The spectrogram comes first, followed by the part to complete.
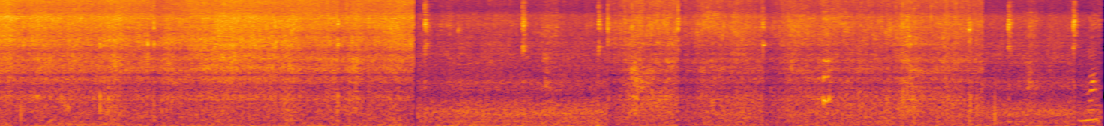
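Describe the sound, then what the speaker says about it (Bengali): Spice paste and potatoes sizzle and fry steadily in a pan, a continuous loud crackling hiss with occasional stirring scrapes, heard alone without talk. "এরপর আমি মশলাটা খুব ভালো করে কষিয়ে নেব আলুর সাথে"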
